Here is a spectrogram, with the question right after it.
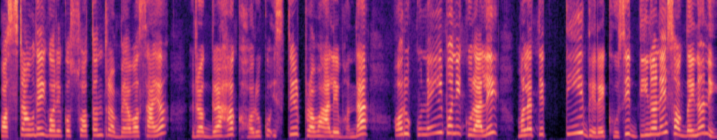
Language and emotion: Nepali, happy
